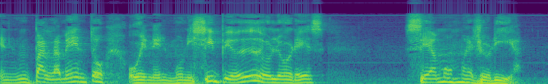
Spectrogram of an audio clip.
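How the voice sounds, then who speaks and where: There is noticeable background noise as a man talks at a very slow pace. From Uruguay. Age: 70s. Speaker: radio journalist and political party founder. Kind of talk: radio interview.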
